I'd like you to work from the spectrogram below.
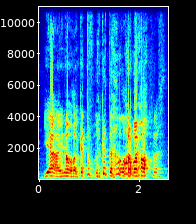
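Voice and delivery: high loud laughing yell; hammed-up loud outburst; mock outraged shout. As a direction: throw someone out in mock outrage. Mock Tom Hanks reaction.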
